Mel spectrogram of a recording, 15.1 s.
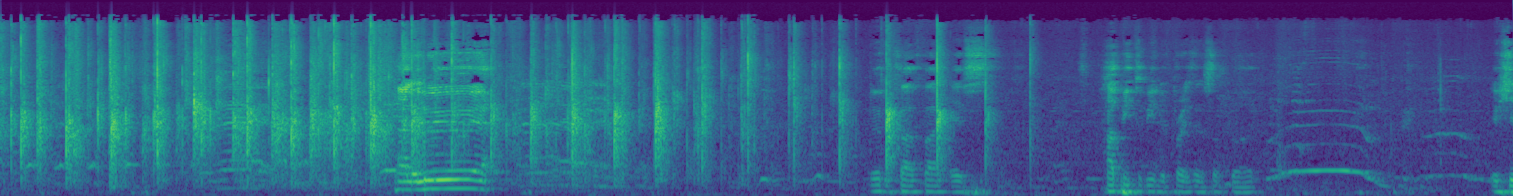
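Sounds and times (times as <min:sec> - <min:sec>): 
audience applauding: 0:00.0 - 0:10.4
speech: 0:04.0 - 0:05.0, 0:08.7 - 0:10.0, 0:11.1 - 0:12.8, 0:14.9 - 0:15.1.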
